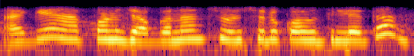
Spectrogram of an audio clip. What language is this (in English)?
Odia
